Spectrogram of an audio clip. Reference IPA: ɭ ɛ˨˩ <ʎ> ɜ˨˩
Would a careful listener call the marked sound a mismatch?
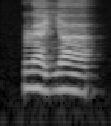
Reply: no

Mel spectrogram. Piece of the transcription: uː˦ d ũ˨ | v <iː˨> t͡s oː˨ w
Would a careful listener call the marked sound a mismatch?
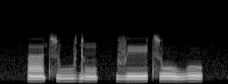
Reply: yes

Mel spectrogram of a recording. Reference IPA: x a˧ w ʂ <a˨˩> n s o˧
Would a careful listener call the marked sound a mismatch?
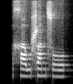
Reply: yes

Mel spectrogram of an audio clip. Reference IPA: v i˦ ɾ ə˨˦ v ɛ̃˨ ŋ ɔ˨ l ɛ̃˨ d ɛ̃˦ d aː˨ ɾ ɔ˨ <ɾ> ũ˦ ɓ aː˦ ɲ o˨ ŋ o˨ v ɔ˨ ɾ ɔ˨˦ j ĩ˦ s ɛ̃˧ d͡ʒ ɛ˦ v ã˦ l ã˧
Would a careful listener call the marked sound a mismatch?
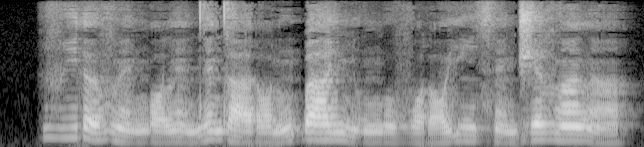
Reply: no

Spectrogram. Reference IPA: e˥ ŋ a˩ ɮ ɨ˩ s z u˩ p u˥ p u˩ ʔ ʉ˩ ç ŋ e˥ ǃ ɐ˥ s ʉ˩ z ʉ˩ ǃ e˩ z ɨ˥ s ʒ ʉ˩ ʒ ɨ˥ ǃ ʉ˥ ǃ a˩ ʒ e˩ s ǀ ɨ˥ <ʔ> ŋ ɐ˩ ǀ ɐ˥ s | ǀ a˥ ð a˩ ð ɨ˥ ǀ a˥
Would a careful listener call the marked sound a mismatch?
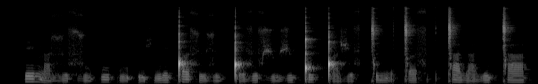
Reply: yes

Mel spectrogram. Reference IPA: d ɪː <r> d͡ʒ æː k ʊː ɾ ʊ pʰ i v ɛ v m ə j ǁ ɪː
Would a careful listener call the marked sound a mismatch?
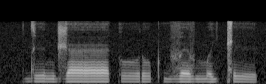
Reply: yes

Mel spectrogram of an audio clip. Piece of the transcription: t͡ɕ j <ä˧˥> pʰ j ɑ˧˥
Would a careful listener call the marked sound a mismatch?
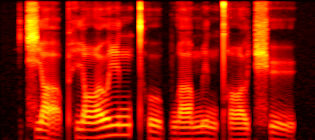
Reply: yes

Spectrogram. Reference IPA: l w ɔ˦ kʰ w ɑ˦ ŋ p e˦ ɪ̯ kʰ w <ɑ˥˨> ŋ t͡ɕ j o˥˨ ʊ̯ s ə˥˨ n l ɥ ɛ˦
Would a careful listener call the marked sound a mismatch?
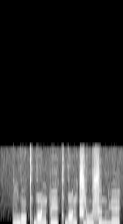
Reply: no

